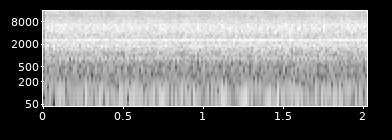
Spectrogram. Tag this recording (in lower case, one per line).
engine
